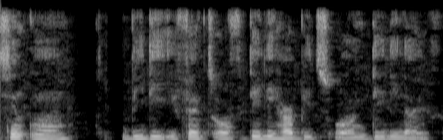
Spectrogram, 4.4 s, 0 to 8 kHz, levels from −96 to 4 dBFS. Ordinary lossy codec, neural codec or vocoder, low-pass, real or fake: none; codec, 16 kHz, 8 kbps, FreqCodec, larger model; 7.2 kHz; fake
